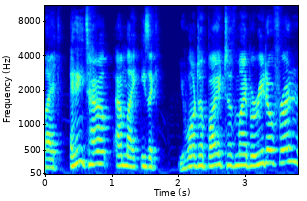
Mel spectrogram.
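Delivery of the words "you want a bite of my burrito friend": deadpan delivery. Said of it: "he'd say it in the most stone cold way".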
